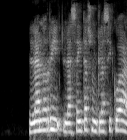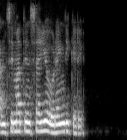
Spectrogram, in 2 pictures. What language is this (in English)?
Basque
